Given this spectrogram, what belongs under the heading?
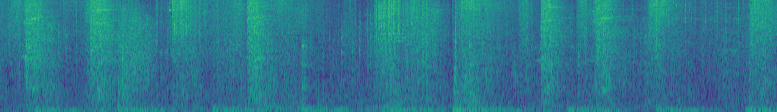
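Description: Dense, loud gunfire and booming impacts fill a fight in the video game SteelRising, with bursts and heavy crashes overlapping almost continuously and no talking.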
